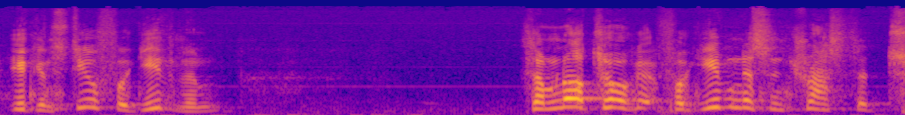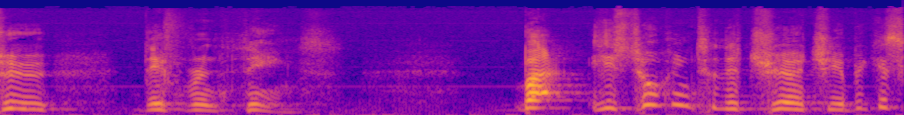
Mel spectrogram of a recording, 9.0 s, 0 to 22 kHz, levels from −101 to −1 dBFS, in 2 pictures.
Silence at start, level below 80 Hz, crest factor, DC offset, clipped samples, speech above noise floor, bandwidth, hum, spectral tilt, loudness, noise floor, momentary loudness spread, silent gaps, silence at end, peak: 0.05 s; -72 dBFS; 24 dB; under 0.1%; under 0.1%; 33 dB; 17.5 kHz; 60 Hz at -75 dBFS; -2.5 dB/octave; -28 LUFS; -62 dBFS; 16 LU; none; 0 s; -6 dBFS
